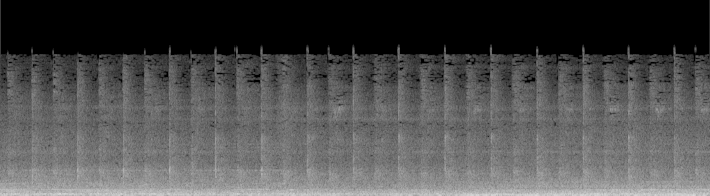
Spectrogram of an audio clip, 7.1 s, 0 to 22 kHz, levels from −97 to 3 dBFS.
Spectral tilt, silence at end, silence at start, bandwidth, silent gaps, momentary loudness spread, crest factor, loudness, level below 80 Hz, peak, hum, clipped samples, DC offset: -6 dB/octave; 0 s; 0 s; 16.5 kHz; none; 4 LU; 14 dB; -18 LUFS; -34 dBFS; -4 dBFS; none; under 0.1%; under 0.1%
